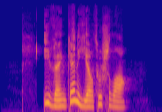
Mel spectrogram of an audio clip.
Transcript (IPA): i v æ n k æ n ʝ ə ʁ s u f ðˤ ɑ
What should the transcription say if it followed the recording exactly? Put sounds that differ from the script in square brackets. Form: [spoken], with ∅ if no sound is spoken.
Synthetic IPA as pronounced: i v æ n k æ n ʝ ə ʁ [θ] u [ʃ] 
